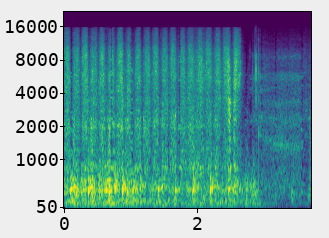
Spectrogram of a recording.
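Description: A man rubs sandpaper back and forth over wood in quick strokes.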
